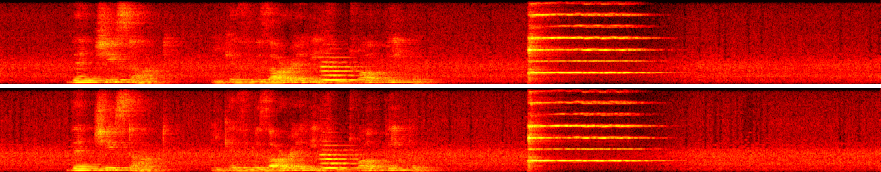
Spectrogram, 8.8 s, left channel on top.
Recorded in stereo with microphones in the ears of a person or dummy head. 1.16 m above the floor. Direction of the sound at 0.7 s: 45° right (ahead or behind).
